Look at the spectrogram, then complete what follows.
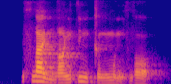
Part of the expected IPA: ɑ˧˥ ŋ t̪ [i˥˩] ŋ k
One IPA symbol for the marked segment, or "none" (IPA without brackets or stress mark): i˥˩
